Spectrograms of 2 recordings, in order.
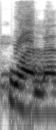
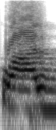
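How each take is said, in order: First: The word is said with an L sound. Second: The word is said without an L sound. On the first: The speaker calls it wrong. "क्वाला नहीं" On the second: The speaker calls it right. "एल silent है, सो आपको क्वाल बोलना है"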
